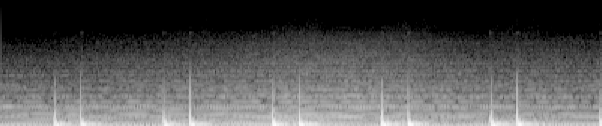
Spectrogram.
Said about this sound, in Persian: من شروع کرد قلبم دنگ و دنگ زدن و زیر برقم عرق سرد ریختن.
